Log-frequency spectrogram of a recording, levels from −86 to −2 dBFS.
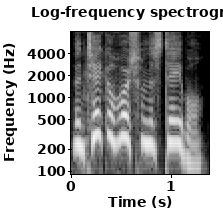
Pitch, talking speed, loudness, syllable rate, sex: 225 Hz, 305 wpm, -16 LUFS, 6.7 syllables/s, male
